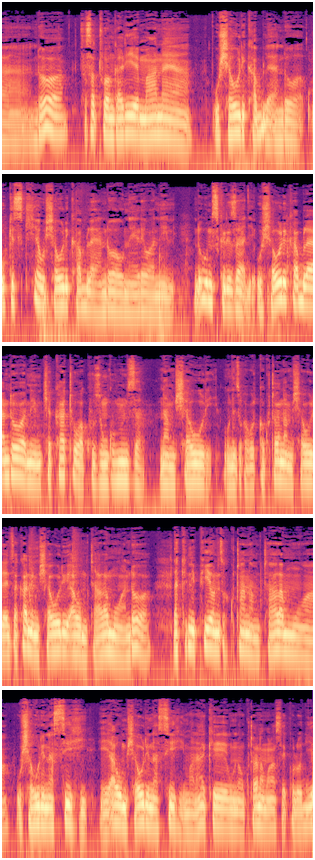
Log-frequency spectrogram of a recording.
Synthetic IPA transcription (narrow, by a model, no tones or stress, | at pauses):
andɔasasatuaŋɡaliɛmaːnaja | uʃauɾikʰablaja̰ndɔa̰ukisi̥kʰiauʃauɾikʰablajandɔaunaɛlɛwanini | nduɡum̩si̥kilizaʄḭʔuʃauɾikablajandɔanim̩t͡ʃakatɔwakuzuŋɡum̩zanam̩ʃauɾḭṵnɛzakaku̥tananam̩ʃauɾiɛzakawanim̩ʃauɾiaum̩taːlamuwandɔa | lakinipʰiaunɛzakḁku̥tananam̩tʰaːlamuwaṵʃauɾinasihia̰um̩ʃauɾinasihimanaakɛunaɔku̥tanamwanasaikɔlɔʄia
